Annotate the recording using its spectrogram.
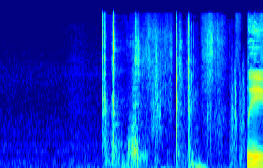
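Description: A rubber stamp bar slides out with a mechanical clatter.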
